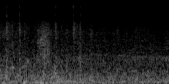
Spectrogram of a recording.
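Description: A pigeon coos during a bird hunt outdoors, soft low hooting calls under a steady wash of wind and background noise, no voices present.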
